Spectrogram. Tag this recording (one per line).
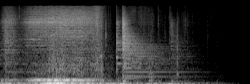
concrete
can
iron
litter
basement
metallic
trash
large
trashcan
bin
dumping
trashbin
room
metal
